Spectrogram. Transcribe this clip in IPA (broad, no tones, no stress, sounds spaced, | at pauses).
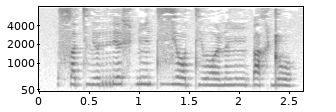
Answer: s a tʲ lʲ o rʲ ɛ x ɠ ĩ tʲ zʲ ɔ tʲ w ɤː ɳ ĩː ɠ a x ɖ o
